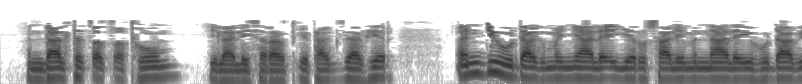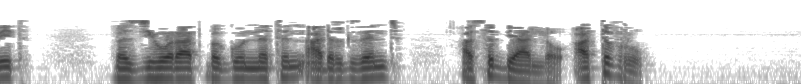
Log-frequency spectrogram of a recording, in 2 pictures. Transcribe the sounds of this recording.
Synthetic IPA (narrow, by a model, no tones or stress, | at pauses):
ʔɨnd̪alt̪ʰəsʼəsʼət̪ʰom | jɛlalːejsəɾawt̪ʼɡet̪ʰaəɡzjaβhe̞ɾ | ʔɨnd̪ihud̪aɡməɲːaləɨjːɛɾusale̞mɨnːaləjɪɦud̪aβe̞t̪ | bəzːihwɔɾat̪bəɡo̞nːət̪ʰɨna̰d̪əɾɡzənd̪ | a̰sɨbialːə̰wa̰t̪ːɨfɾṵ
